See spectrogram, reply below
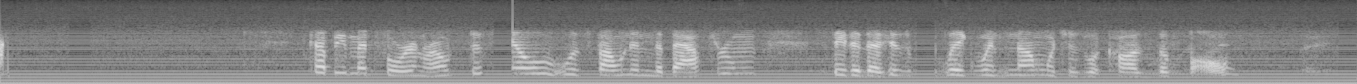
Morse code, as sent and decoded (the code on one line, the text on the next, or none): none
